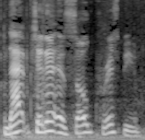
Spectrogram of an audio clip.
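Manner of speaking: eating and talking; talking while chewing. Real, not acted. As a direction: mouth partly full. Seen 0: hand to mouth before; lips work as if chewing during words.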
